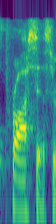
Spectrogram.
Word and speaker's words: process: You know, you say process in the Australia, so I'll do my best, but the whole process, right? Which again, I know because of Canada and what have you. That's right. That's right. That's the right way to say it.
